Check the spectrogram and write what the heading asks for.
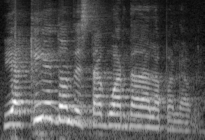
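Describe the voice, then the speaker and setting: A woman's voice: a little high, sing-song, quick pace, darkish tone, echoey room. A woman preaching a sermon, telling a personal story and acting out the dialogue with repeated phrases. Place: church.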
